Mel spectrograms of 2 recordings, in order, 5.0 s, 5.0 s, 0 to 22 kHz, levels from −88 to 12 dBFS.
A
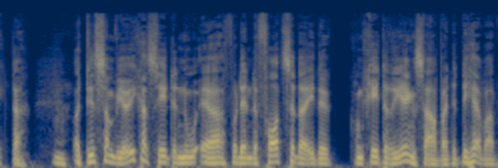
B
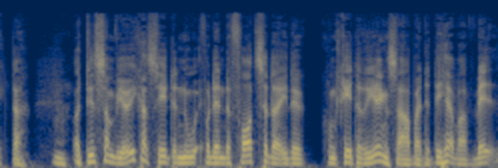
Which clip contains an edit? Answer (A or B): B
